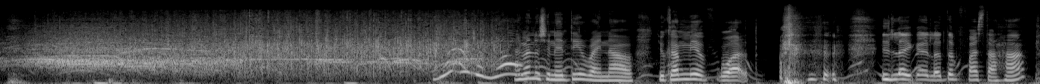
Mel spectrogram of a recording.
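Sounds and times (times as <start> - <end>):
crowd applause: 0.0 - 5.5
speech: 4.3 - 10.3.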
